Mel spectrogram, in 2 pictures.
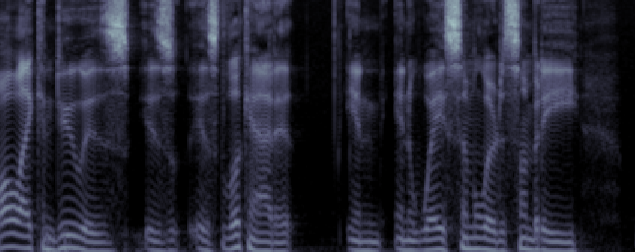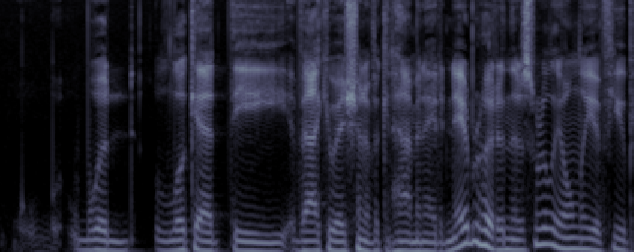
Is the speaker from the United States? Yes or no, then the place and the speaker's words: yes; New York, United States; Just as an honorary Jew, as a New Yorker, with, you know, one of these people who just grew up around Jews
